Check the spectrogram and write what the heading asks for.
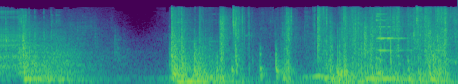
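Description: Grocery items such as fruit, a can and a bottle dropping onto a wooden desktop: thunks and clatter, with a sudden dense burst of impacts about a second in.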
